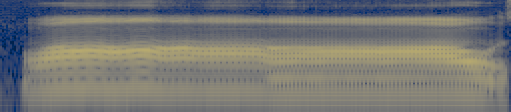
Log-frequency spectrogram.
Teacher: ঠোট গোল হবে দুই ঠোট মিলবে না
